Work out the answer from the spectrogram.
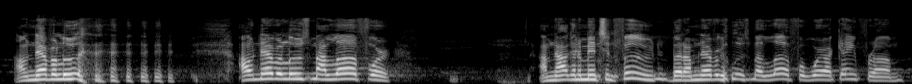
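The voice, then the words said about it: Slight Southern US accent. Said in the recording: “I'm from North Carolina. I may sound a little southern ... I'm getting a little Yankee-fied.”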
